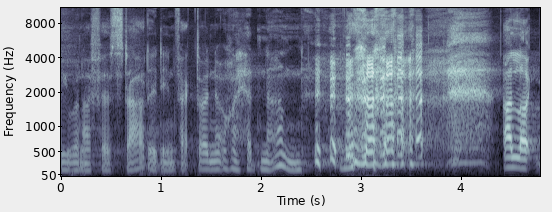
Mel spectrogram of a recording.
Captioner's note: laughs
